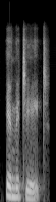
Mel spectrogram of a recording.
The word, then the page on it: imitate: Indian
